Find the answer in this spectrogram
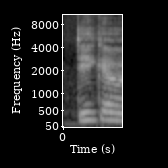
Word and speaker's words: Diigo: DGO is spelled D I G O.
